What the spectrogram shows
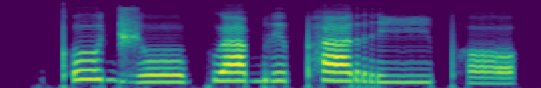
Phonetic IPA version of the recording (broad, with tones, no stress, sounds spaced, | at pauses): kʼ o˦ d͡ʒ oː˨ kʷ a˦ b ɪ˦ pʰ a˦ r iː˨ pʰ ɔ˨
